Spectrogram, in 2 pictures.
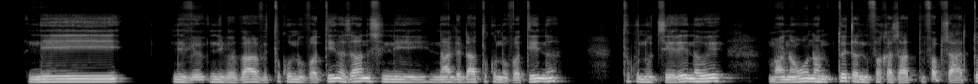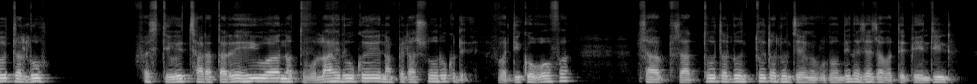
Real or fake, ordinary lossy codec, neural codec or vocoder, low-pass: fake; none; autoencoder, 48 kHz, 128 numbers a frame, DAC-VAE, trained on Japanese speech; none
